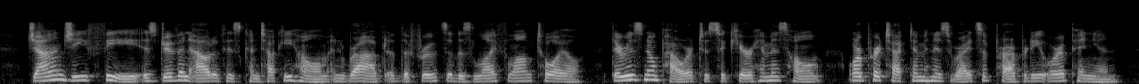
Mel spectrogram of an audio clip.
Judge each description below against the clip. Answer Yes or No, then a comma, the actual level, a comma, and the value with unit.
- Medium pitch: Yes, medium, 150 Hz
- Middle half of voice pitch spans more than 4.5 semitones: Yes, average, 5.1 semitones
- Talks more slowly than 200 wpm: No, fast, 205 wpm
